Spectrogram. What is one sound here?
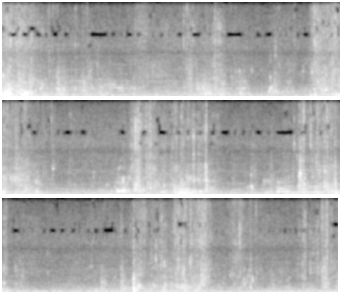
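A hippo crunches and chomps on a pumpkin.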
